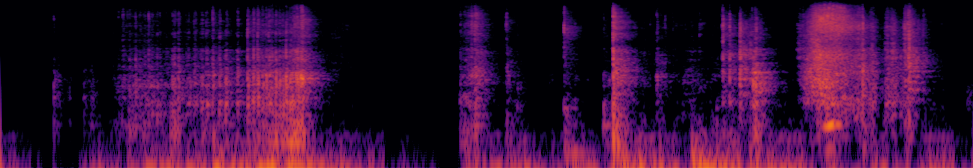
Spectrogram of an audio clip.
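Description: A utility knife slicing through the packing tape along the seam of a cardboard shipping case, one long cut of about two and a half seconds. After a short pause, cardboard flaps rustle and scrape as the case is pulled open, loudest near the end.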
